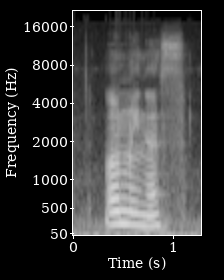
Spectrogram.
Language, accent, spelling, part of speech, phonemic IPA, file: English, US, loneliness, noun, /ˈloʊnlinəs/, En-us-loneliness.ogg
- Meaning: 1. A feeling of depression resulting from being alone or from having no companions 2. The condition or state of being alone or having no companions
